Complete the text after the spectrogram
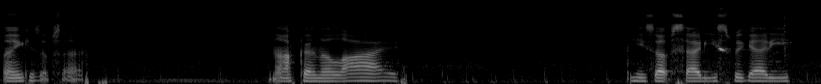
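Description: Footsteps walk over hard ground.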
